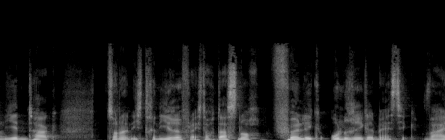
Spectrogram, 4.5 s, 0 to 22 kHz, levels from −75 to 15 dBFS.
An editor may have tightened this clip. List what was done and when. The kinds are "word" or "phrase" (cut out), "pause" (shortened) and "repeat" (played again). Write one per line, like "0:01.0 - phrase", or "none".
0:02.7 - pause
